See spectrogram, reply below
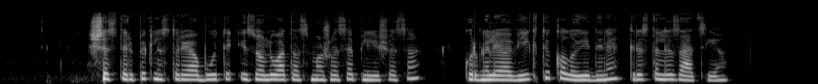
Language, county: Lithuanian, Kaunas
